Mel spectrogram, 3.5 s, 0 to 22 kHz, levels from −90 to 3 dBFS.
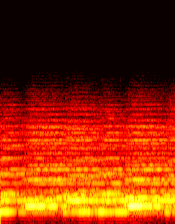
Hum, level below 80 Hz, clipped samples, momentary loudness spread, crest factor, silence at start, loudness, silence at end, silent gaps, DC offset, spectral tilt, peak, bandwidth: none; -70 dBFS; under 0.1%; 9 LU; 14 dB; 0 s; -17 LUFS; 0 s; none; under 0.1%; -8 dB/octave; -2 dBFS; 4.2 kHz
